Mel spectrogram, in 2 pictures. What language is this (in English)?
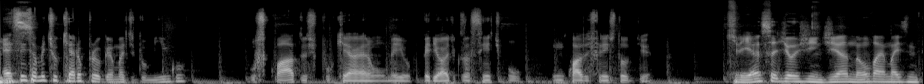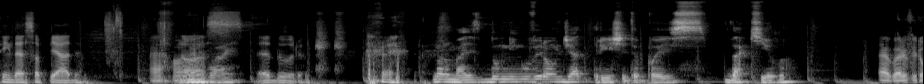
Portuguese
